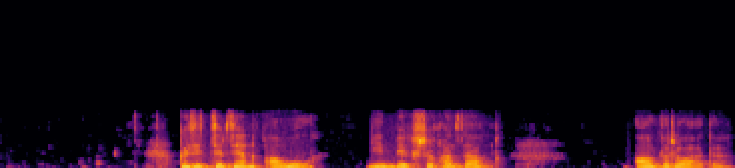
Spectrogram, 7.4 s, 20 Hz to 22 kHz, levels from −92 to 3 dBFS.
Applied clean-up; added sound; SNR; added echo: none; none; none; none.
